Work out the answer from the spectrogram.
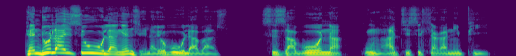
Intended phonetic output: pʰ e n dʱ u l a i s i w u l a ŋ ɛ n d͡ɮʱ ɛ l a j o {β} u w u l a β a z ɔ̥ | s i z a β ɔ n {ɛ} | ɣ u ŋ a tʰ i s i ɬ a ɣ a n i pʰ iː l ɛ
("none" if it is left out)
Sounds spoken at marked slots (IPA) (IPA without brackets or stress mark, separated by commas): β, a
